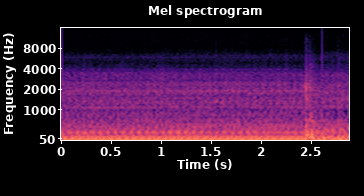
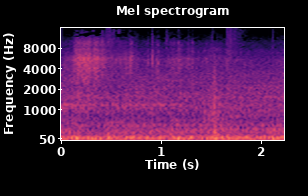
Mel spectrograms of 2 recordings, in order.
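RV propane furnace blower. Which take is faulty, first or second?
first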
